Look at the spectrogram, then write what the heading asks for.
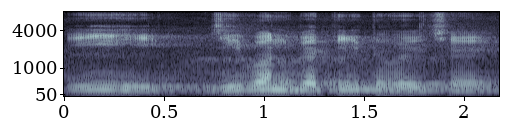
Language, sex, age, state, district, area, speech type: Maithili, male, 45-60, Bihar, Supaul, urban, spontaneous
